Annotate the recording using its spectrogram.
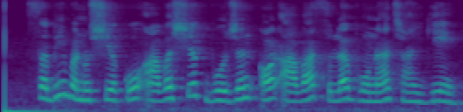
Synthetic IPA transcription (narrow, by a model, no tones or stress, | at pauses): sɐbʱimɐnʊʃjəkoʔaːʋəʃjək̚bʱoːd͡ʒənɔːɾʔaːʋaːzʊləbʱɦoːnat͡ʃaːɦieː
